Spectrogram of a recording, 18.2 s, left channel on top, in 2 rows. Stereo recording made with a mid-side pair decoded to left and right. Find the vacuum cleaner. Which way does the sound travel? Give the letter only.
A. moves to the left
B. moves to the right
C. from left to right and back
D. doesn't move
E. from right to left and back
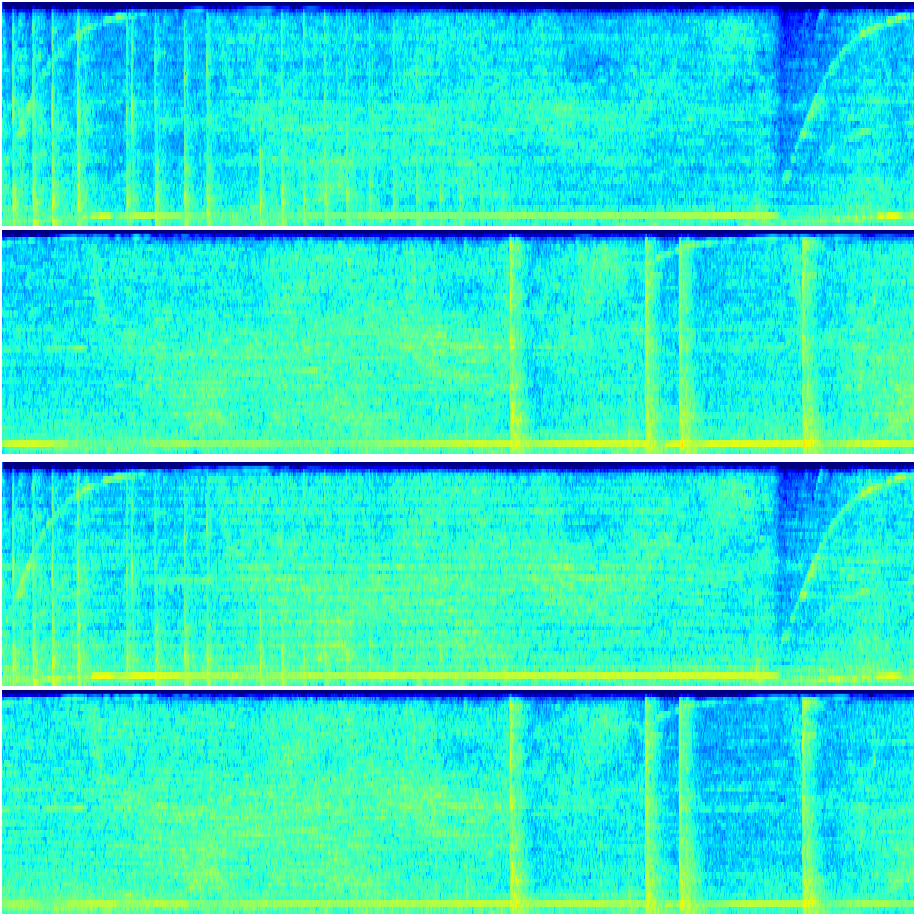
A.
